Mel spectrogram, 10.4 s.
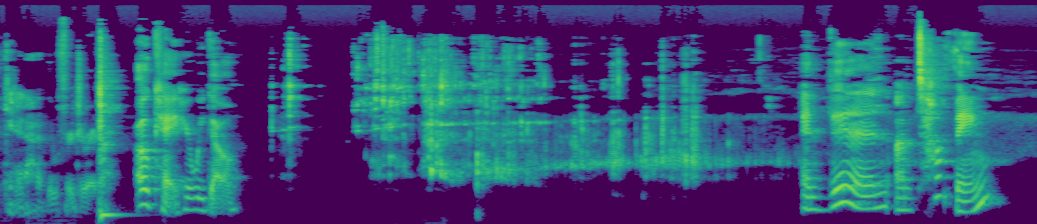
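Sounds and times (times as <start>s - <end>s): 
speech: 0.6s - 2.5s, 8.0s - 10.0s
pouring limoncello and sparkling white wine: 3.5s - 10.3s.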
